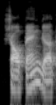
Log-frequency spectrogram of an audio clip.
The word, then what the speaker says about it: Xiaopeng: No šiem visinteresantākais varētu būt Šaupenga, trīs uh, latviešu varētu izlasīt kā Xpeng. Uh, man liekas, ka to izrunā Šaupeng.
